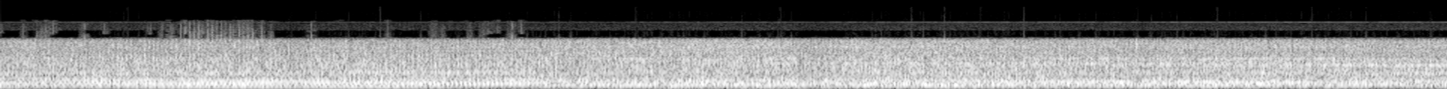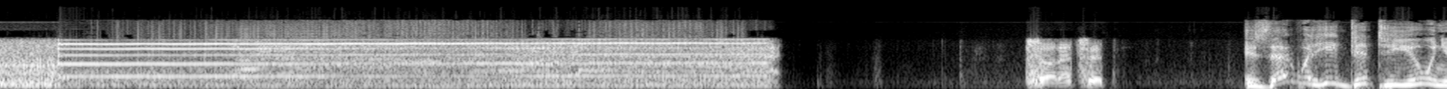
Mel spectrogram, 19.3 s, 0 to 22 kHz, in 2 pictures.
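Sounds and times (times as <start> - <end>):
airplane engine roar in a simulated dive: 0.0 - 14.9
speech: 18.0 - 19.2.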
